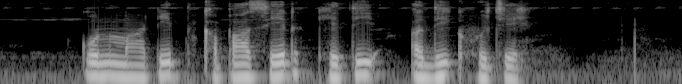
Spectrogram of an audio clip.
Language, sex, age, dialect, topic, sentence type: Magahi, male, 18-24, Northeastern/Surjapuri, agriculture, question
